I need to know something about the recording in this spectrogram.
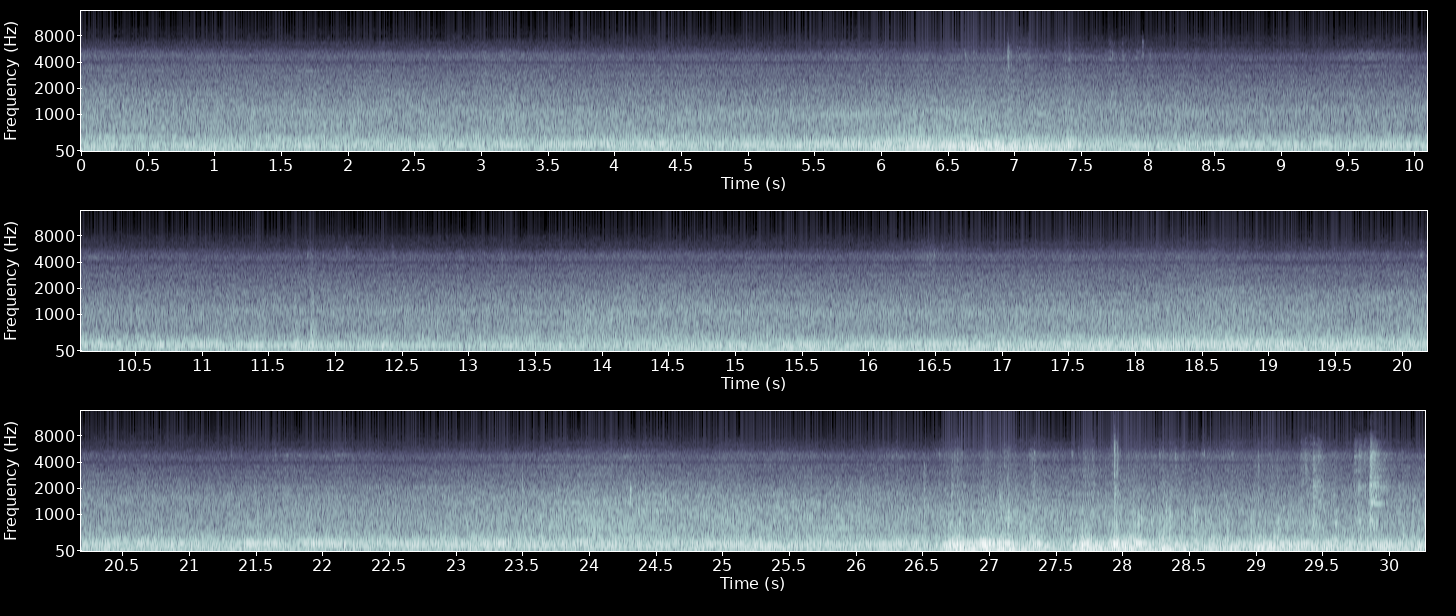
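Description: Steady road and engine noise inside a moving car's cabin, a continuous low hum. It swells louder about a quarter of the way in, and again near the end, where a few sharp knocks are heard.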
